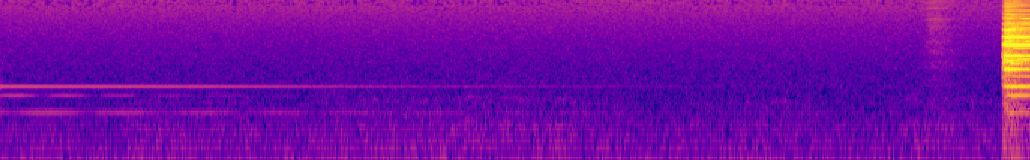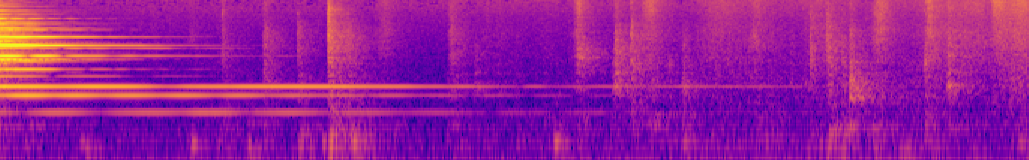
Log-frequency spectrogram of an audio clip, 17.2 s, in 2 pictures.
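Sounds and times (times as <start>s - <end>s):
Thingeyrakirkja funeral church bells ringing: 0.0s - 3.9s, 8.4s - 15.4s.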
